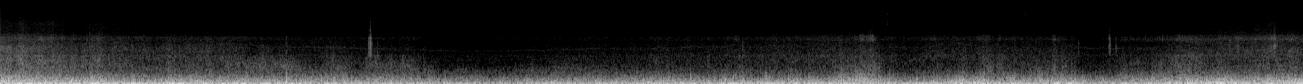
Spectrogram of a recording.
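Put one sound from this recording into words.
Strong wind rushes and buffets steadily outdoors.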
